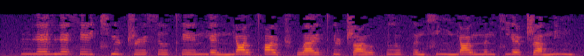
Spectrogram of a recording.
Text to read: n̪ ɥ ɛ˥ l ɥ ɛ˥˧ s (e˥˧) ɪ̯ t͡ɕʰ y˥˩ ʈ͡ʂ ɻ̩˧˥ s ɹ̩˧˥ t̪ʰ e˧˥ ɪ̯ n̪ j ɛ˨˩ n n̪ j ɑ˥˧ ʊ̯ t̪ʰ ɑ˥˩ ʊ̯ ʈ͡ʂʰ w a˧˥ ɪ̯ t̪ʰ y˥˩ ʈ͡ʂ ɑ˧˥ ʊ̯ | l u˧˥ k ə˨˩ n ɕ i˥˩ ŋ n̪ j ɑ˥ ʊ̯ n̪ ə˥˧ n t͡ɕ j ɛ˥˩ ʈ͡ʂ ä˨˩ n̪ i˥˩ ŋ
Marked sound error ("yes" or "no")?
no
